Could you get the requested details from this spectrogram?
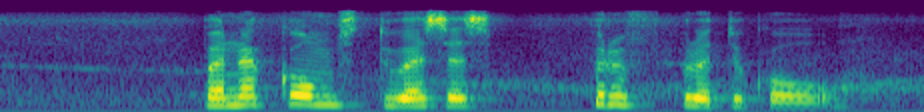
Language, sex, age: Afrikaans, female, 21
